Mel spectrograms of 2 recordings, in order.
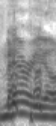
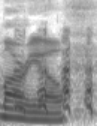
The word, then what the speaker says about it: Mario: It's Mario, not Mario.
